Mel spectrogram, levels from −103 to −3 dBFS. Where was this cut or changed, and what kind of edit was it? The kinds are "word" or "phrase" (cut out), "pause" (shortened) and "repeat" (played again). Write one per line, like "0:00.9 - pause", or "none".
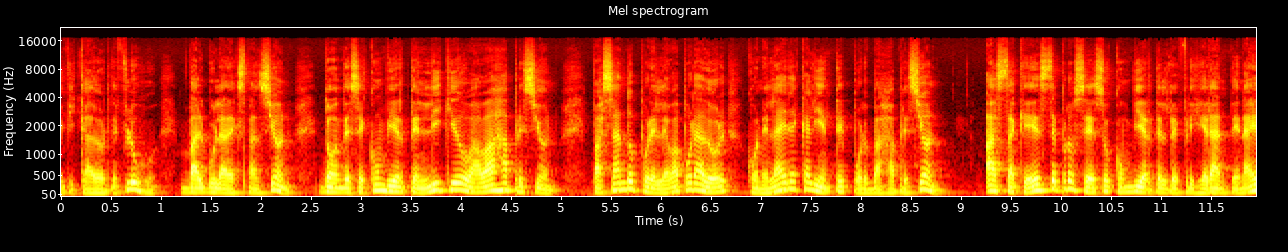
none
